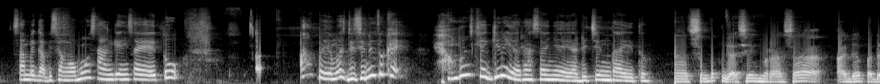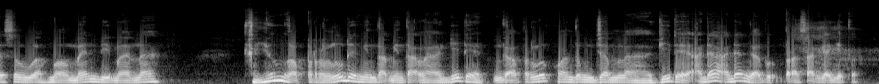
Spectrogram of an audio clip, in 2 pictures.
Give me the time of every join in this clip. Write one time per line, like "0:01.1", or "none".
0:06.8

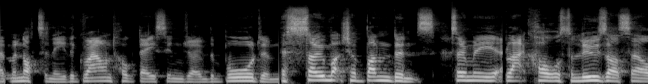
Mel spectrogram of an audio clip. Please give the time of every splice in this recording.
0:02.7
0:04.7

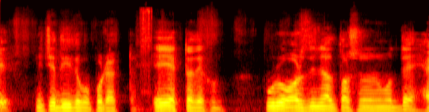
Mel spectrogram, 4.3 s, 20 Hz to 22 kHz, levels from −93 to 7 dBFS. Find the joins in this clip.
0:01.3

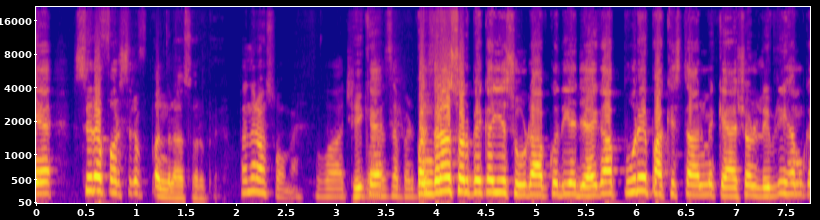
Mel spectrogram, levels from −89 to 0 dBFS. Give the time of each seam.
none

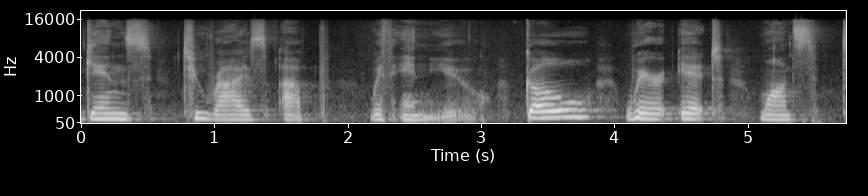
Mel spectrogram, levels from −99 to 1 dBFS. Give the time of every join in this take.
none

